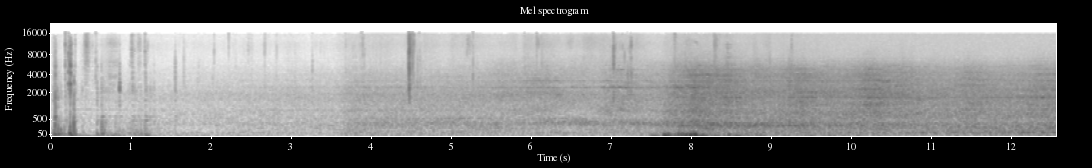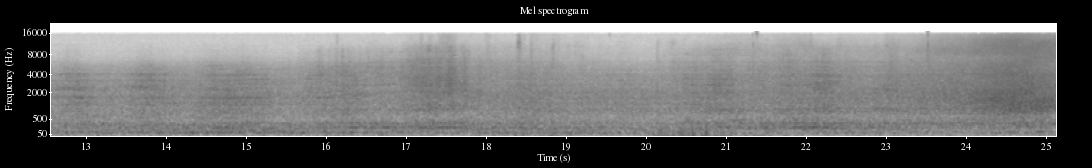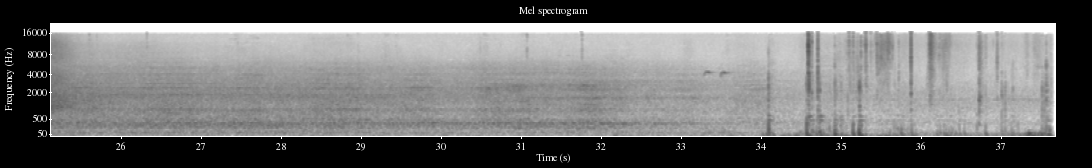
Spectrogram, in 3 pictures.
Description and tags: train futher away
train assingfurther away in small german village
rail, distant, train, passenger-train, field-recording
